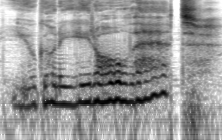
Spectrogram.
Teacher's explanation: His voice is slightly uneven, breathy. Oh, so it's more like, you gonna eat all that? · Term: deep and breathy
